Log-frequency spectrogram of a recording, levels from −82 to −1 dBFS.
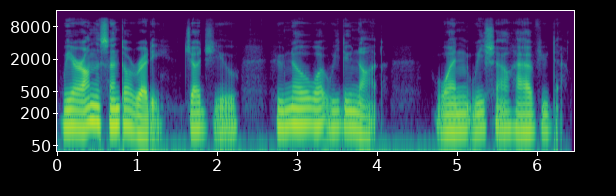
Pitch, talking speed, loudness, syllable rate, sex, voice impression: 105 Hz, 185 wpm, -20 LUFS, 4.8 syllables/s, male, masculine, adult-like, relaxed, weak, dark, slightly muffled, sincere, calm, reassuring, modest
